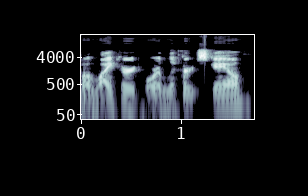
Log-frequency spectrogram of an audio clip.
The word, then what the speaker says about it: Likert: what's often called a Likert or Lippert scale liquor is actually how the name is pronounced with a lot of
